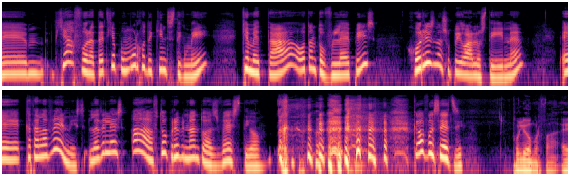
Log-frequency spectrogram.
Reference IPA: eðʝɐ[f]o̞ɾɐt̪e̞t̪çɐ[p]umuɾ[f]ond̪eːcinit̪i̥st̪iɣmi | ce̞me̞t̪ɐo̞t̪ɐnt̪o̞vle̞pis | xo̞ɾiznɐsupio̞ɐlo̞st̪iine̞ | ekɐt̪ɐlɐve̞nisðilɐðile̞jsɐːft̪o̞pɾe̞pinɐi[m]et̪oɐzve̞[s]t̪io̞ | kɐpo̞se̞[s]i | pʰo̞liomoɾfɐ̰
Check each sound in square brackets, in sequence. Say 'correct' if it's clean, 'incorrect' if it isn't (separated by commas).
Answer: correct, correct, incorrect, incorrect, correct, incorrect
